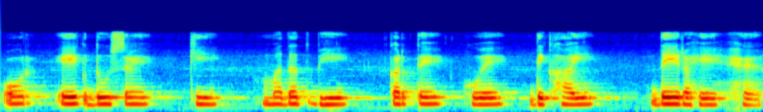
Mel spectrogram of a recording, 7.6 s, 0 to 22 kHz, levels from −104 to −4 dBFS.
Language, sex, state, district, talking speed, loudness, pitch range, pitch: Hindi, female, Rajasthan, Jaipur, 95 wpm, -17 LUFS, 195-210 Hz, 200 Hz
